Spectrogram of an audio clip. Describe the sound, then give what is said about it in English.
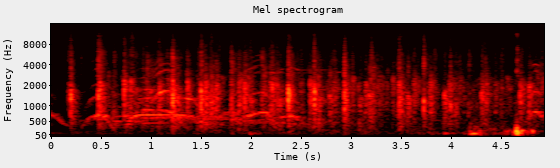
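Studio audience applause welcoming a new announcer onto the stage: dense, steady clapping with a few raised voices cheering near the start, holding at a lively level throughout. “So please, Put your hands together for the new announcer that we handpicked for a global audience, a man who has been around the world, the well-traveled announcer.”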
